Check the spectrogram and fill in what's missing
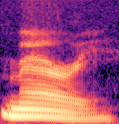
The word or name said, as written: merry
